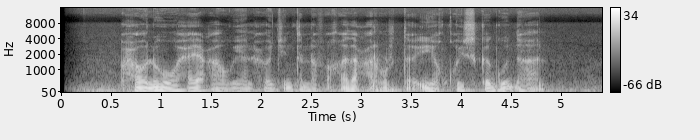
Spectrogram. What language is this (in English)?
Somali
